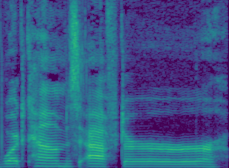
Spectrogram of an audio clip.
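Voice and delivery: normal talking voice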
